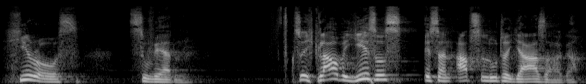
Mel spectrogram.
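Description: Pastor, male, slightly high husky voice, earnest, encouraging sermon delivery. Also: unhurried. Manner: earnest, encouraging, retells scripture with lively quoted dialogue.

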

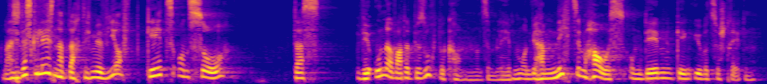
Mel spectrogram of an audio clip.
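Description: A preacher giving a sermon live before a congregation, retelling a parable in a conversational storytelling way that asks the audience along. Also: male voice, on the high side, expressive, fairly quick.

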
